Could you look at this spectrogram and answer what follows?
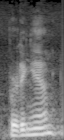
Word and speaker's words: Brittingham: and is it pronounced Brittingham yes me pretty her sorry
